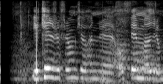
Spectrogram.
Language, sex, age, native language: Icelandic, male, 12, Icelandic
